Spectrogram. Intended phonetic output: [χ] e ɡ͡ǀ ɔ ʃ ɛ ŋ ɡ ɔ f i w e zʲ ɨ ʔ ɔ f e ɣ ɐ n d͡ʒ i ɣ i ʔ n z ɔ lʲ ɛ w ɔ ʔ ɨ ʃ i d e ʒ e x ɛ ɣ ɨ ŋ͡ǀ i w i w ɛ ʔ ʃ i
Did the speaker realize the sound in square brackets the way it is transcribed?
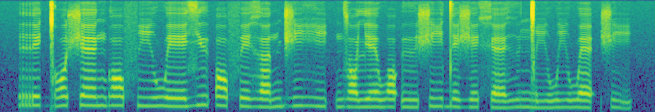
no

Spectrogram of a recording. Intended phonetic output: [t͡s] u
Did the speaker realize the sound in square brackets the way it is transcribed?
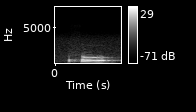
no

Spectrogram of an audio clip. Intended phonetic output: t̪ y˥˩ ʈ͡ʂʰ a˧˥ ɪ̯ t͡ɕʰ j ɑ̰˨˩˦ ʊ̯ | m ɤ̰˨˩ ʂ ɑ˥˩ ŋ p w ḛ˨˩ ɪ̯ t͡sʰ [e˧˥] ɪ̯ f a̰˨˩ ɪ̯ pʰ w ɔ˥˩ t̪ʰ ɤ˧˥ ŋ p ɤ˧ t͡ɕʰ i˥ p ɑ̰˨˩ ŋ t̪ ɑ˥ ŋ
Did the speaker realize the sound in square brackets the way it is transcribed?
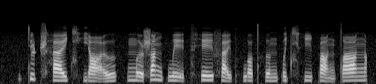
no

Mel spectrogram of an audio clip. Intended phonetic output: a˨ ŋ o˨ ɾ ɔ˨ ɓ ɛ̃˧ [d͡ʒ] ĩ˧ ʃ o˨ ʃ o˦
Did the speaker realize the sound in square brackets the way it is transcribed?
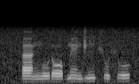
yes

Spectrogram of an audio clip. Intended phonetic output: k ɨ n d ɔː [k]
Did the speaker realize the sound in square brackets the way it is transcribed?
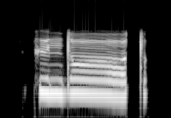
no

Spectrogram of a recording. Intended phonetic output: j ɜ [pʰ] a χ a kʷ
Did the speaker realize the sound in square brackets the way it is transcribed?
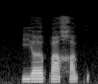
no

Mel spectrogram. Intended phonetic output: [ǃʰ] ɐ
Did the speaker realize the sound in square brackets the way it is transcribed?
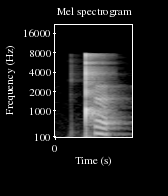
yes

